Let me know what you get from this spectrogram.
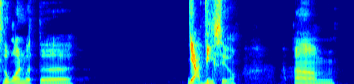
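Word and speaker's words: Vheissu: Yeah, Visu.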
